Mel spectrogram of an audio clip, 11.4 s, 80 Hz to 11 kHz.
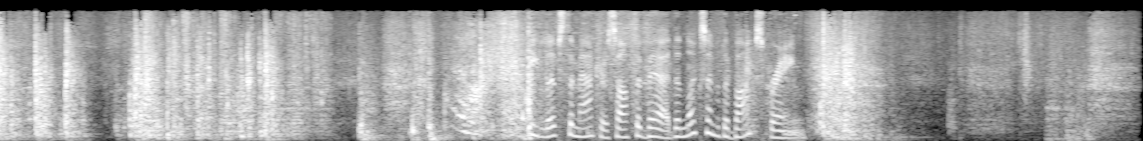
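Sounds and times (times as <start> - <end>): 
dresser drawers yanked open and flung onto the floor: 0.0 - 5.6, 7.4 - 9.1
speech: 5.5 - 8.7.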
